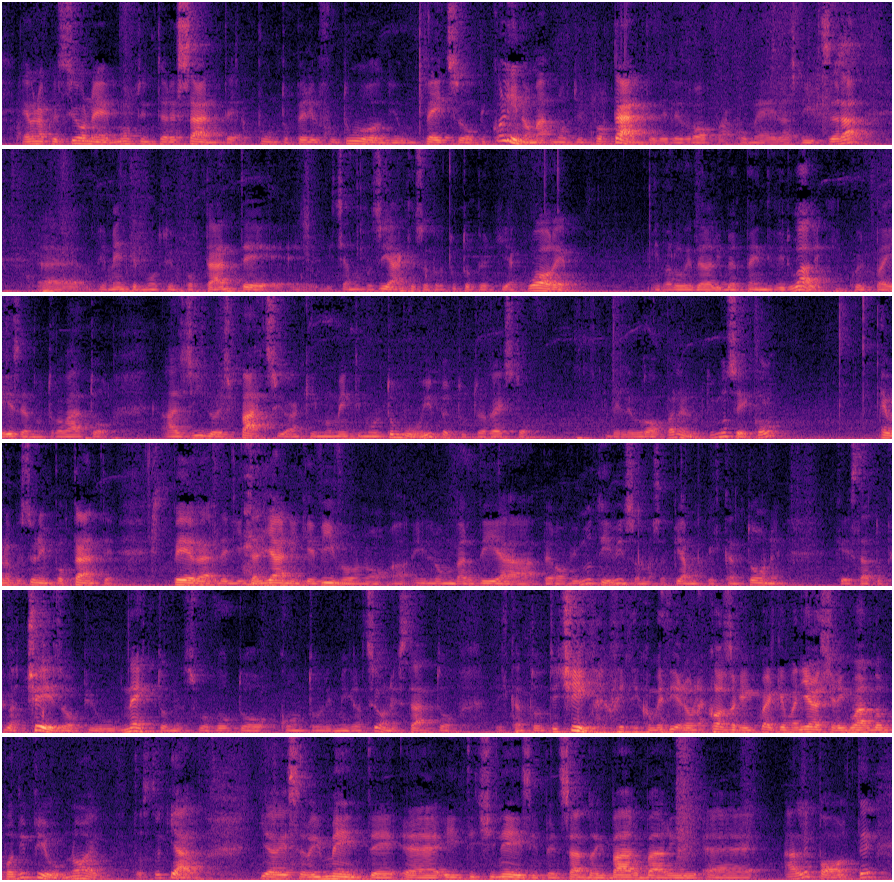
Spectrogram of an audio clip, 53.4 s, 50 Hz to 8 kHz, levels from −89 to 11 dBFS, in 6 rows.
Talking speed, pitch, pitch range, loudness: 145 wpm, 110 Hz, 100-120 Hz, -22 LUFS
